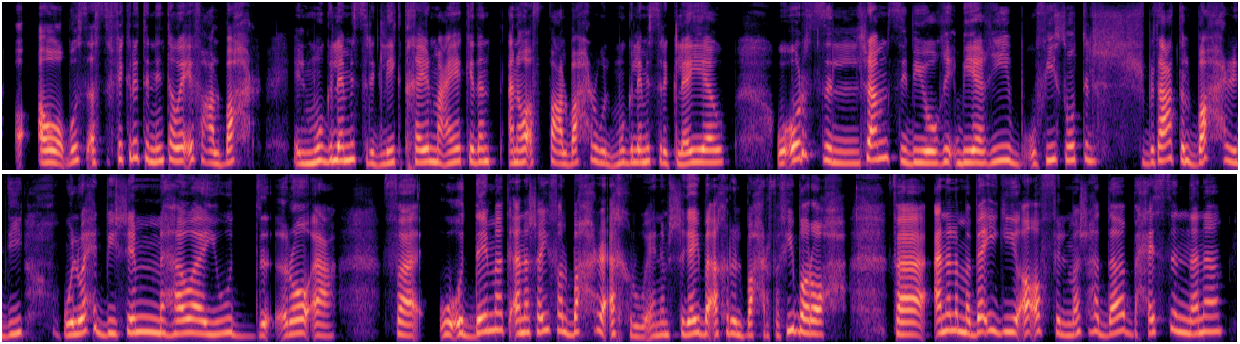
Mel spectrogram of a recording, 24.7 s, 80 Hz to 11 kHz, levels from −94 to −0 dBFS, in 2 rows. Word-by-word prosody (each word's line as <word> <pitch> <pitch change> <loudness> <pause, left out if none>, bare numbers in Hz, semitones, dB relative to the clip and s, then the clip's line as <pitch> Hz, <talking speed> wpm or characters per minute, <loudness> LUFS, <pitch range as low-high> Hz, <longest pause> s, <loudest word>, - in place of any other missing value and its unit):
أ 380 - -5 0.2
آه 230 -2 +5
بُص، 255 +3 -4
أصلي 230 0 -6
فكرة 315 +2 -4
إن 250 -4 +1
أنت 265 +4 -2
واقف 265 +1 +1
عالبحر 225 +2 -2 0.3
الموج 230 +5 +1
لامس 275 0 +3
رجليك 215 +3 -3
تخيل 240 +1 +2
معايا 230 +1 0
كده 245 -1 -1
أنت 255 0 -3
أنا 230 +1 +1
واقفة 245 - +1
عالبحر، 225 +6 -2
والموج 225 0 -4
لامس 245 +1 -1
رجلَيّا 235 +3 +1 0.5
وقرص 440 -4 +3
الشمس 265 +6 0
بيُغ 230 -1 +3 0.2
بيَغيب 230 +1 +1
وفي 270 +7 -3
صوت 275 +1 -4
الشش 260 -2 -11
بتاعة 270 +7 +2
البحر 250 +1 +1
دي، 240 +5 -4 0.4
والواحد 255 +6 +2
بيشم 270 +3 +1
هوا 255 +2 +3
يود 235 -4 -3 0.2
رائع 220 -3 +2 0.5
ف 250 - -7 0.4
وقدامك 260 +8 +2
أنا 260 +2 +2
شايفة 290 +2 -2
البحر 285 +3 -2
آخره 205 -5 -4
يعني 215 +3 -6
مش 230 +1 -6
جايبة 250 +2 +4
آخر 270 -3 -3
البحر، 225 0 -2
ففي 220 +9 -1
براح 255 -5 +2 0.4
فأنا 245 +3 +4
لما 295 -4 +2
بآجي 280 +1 +1
أقف 290 - +1
في 255 - -5
المشهد 250 +3 -6
ده 260 +6 +2
باحس 265 +2 -7
إن 275 -5 0
أنا 285 +3 -1
250 Hz, 145 wpm, -24 LUFS, 230-275 Hz, 0.5 s, آه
